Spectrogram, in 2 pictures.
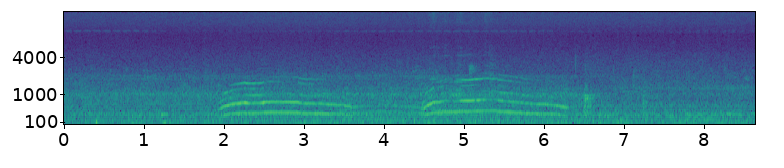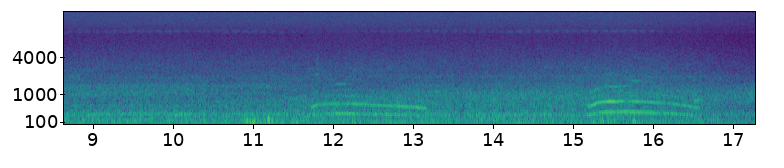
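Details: Angry confrontation between an orange domestic cat and a black one: arched, moaning yowls come in a cluster of three early on, then a long pause, then two more separated by a few seconds, over faint steady background noise.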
